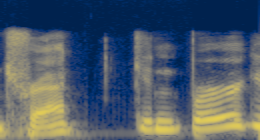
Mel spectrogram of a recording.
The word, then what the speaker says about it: Trachtenberg: Dan Trachtenberg, am I pronouncing that right, Marco? – Yeah, that sounds right.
